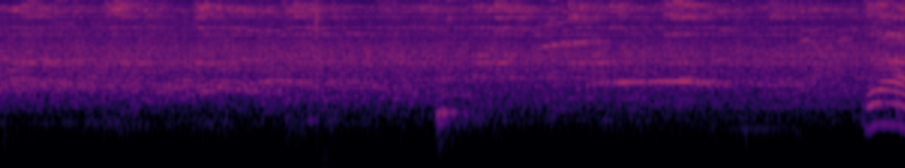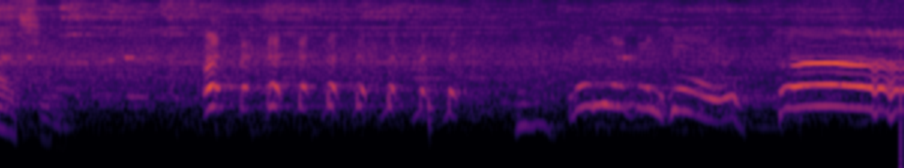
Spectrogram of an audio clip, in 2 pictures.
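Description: Low hall murmur, then from about six seconds in loud voices giving a quick run of short repeated calls, followed by rising-and-falling cries, with some jingling.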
